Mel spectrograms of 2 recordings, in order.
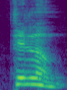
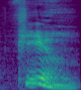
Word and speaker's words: film: 필름 우리는 이 두 가지 발음을 잘하고 있지만 영어에서는 또 그렇게 발음하지 않습니다. film 이렇게 이제 이 L 발음이 이제 이 반설음으로 돼야 되는 것이죠.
